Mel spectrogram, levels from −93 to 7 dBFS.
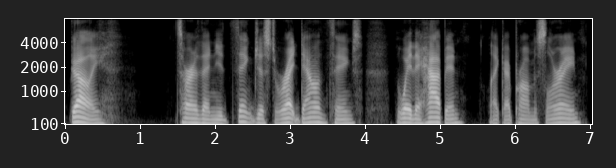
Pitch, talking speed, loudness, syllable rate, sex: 115 Hz, 160 wpm, -22 LUFS, 5.5 syllables/s, male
